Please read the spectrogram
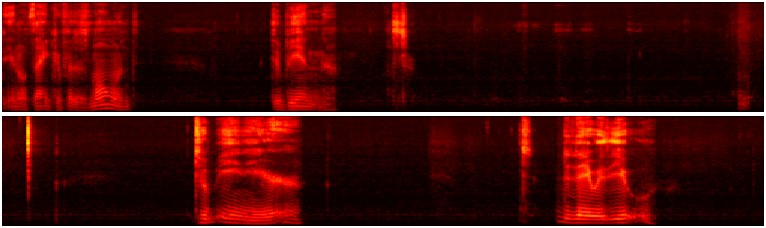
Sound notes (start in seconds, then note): none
